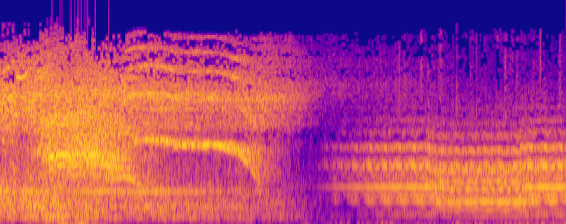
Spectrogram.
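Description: A loud, harsh screech of a train grinding to a halt at a station platform blends with a woman's piercing scream, then fades into a steadier droning whine as the train settles. No one speaks.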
